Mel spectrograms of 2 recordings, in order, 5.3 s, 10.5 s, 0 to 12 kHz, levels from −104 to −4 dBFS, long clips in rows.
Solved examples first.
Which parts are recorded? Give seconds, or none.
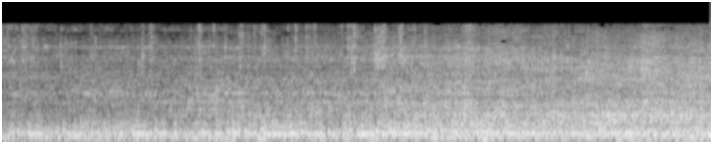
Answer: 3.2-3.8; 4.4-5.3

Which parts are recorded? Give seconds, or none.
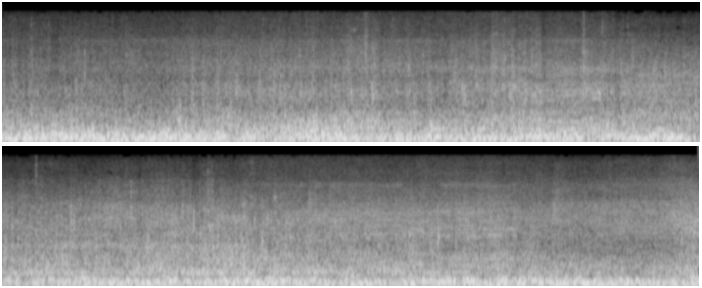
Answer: 0.0-4.0; 4.5-8.0; 9.5-10.5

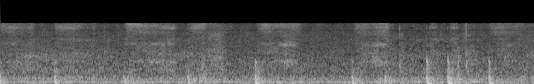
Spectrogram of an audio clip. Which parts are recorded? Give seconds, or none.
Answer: 3.8-4.6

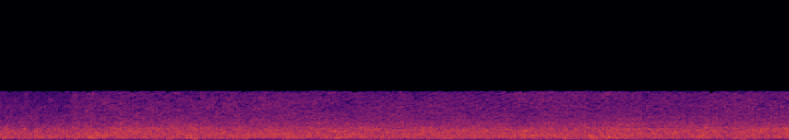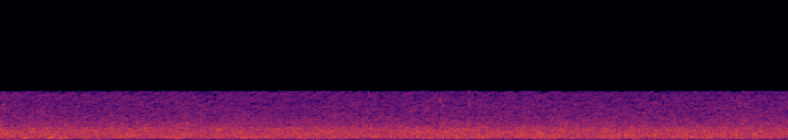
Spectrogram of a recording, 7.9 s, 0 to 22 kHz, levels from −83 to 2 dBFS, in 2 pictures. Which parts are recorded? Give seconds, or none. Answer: 0.0-1.3; 3.8-5.1; 5.7-7.9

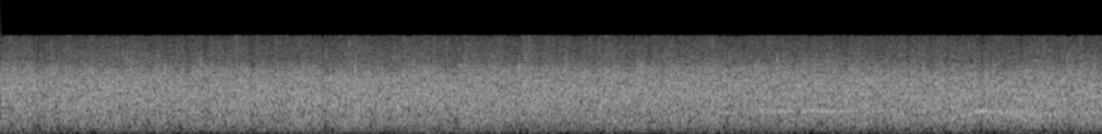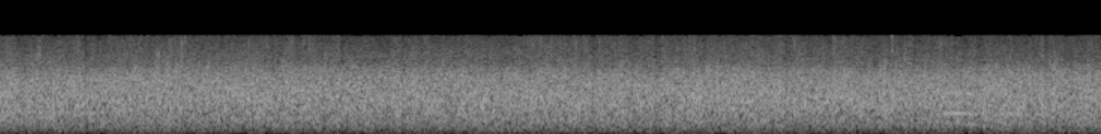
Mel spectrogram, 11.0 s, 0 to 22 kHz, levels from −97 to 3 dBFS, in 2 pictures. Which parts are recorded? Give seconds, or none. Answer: 0.0-11.0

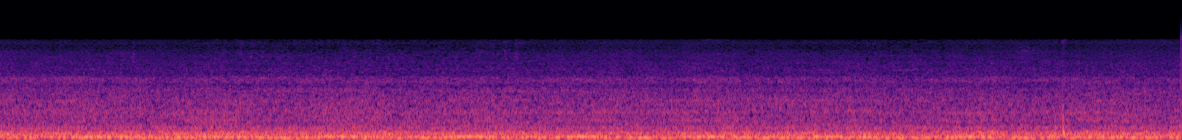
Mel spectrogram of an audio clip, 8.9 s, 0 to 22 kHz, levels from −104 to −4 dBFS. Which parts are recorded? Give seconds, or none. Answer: 1.5-4.1; 6.5-7.1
